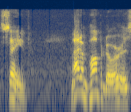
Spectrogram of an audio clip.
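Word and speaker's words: Sèvres: by duly authorized artists the name of the town is pronounced save madame pompadour is said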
